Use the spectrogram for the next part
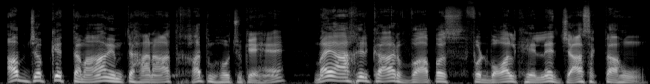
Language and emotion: Urdu, happy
